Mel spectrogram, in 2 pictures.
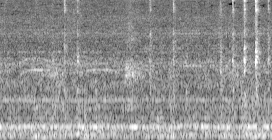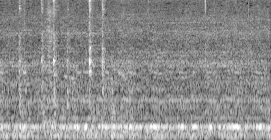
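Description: Tractor ride vehicle's motor running steadily as it drives along its track, an even low hum with scattered light clicks and rattles.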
